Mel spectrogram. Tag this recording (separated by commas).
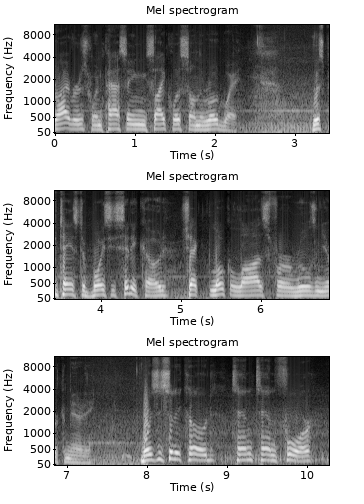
Vehicle, Speech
